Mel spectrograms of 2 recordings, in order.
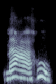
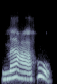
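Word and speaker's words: معه: Fatha of letter ayn should be pronounced clearly. Example, ma'ahu. The right pronouncing is ma'ahu.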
